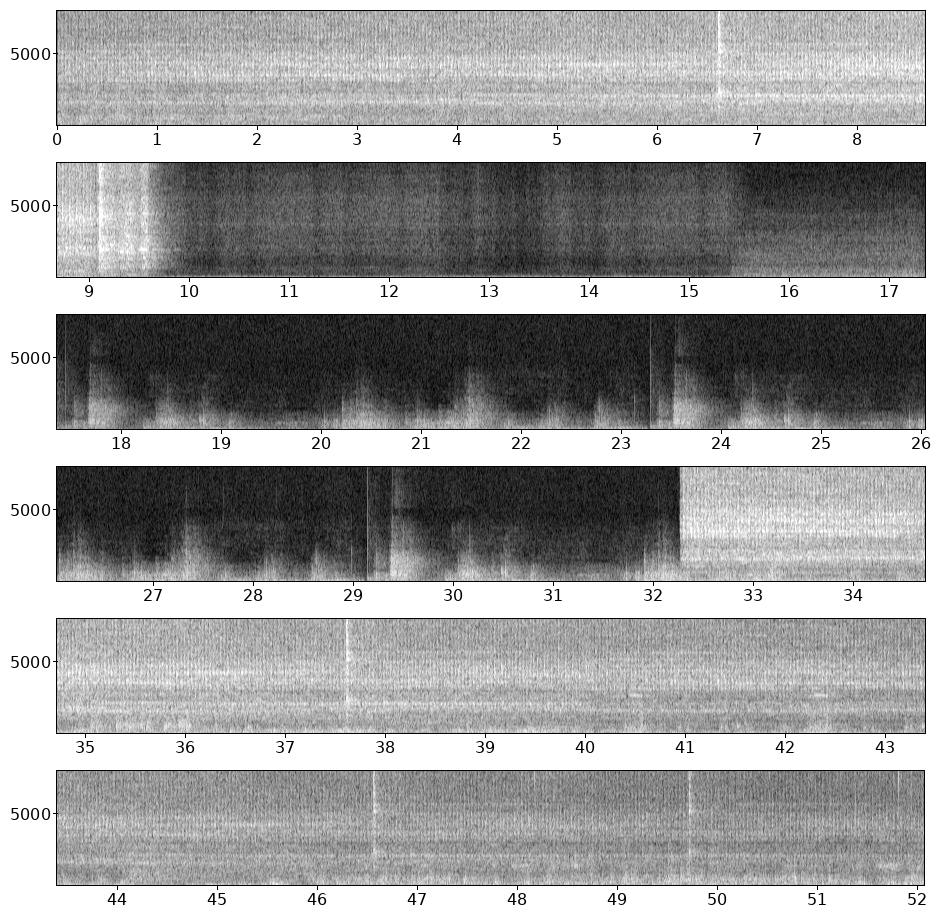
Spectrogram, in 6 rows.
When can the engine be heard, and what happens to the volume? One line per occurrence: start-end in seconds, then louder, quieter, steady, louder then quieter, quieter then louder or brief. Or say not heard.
0.0-9.6 louder
32.2-52.0 quieter.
